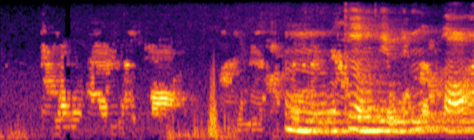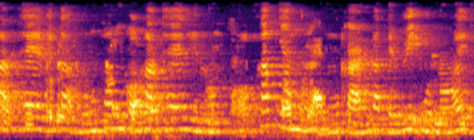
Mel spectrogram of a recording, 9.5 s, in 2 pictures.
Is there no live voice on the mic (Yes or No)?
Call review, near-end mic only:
No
